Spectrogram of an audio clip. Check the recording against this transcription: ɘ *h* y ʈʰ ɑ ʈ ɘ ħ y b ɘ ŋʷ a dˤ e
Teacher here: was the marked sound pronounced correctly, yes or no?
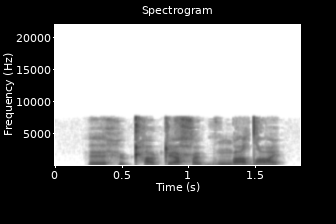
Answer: yes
